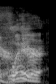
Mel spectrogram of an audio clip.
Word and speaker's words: Fleer: I never heard one person say Fleer. How do you say it? Like Fleer. Fleer. F-L-E-E-R. – I know how to spell it. Flair. – Fleer. – How do you get... – I know it's conventionally, conventionally F-L-A-I-R or even an H if you want to go German in there.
